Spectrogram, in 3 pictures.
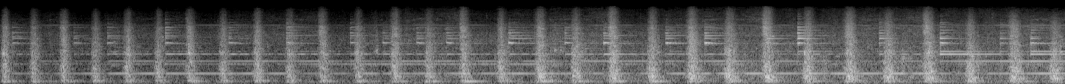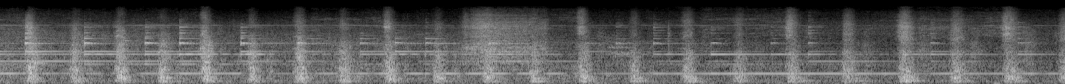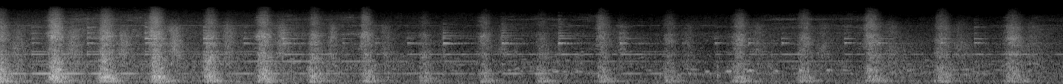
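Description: Steam locomotive exhaust chuffing in a steady beat of about two to three beats a second as the engine works its train, with hissing steam throughout. A short loud burst of steam comes about halfway, and the chuffing fades near the end. The engine is a narrow-gauge K-36 class 2-8-2 Mikado.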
